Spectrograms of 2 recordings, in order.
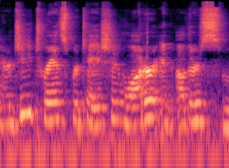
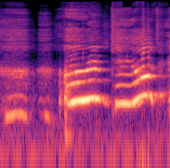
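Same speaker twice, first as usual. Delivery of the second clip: much higher crying wail; mock anguished cry; 12 semitones higher, 6 dB louder, much slower than usual. Mocking people traumatized by scary news, crying wail. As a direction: ham up a dramatic death cry.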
